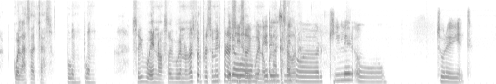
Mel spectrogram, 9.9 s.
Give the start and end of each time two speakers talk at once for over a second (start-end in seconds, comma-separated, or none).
4.6-6.0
